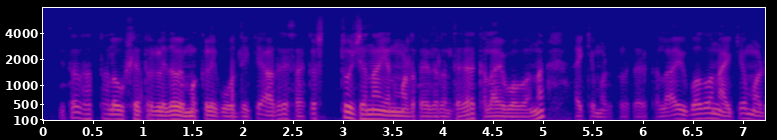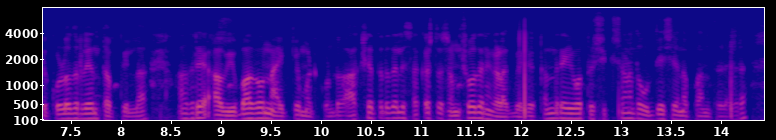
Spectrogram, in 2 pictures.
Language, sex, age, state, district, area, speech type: Kannada, male, 30-45, Karnataka, Bellary, rural, spontaneous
